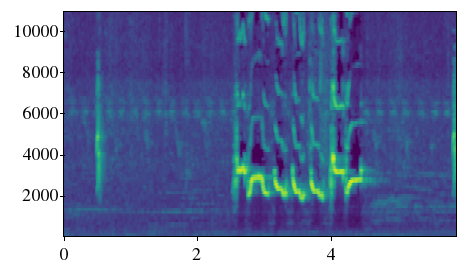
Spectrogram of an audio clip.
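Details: Oriental magpie-robin, described as a reluctant singer that quickly responds by following another song, giving a loud, rapid run of whistled, warbling notes that fall and rise for about two seconds between quieter pauses, with faint chirps before and after.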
